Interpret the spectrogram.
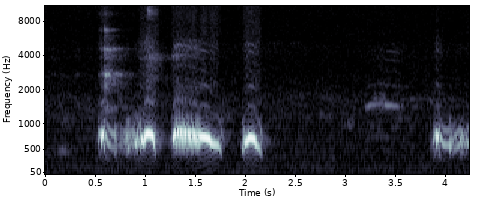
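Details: Spotted dove, a lure bird, cooing and calling at dawn for training pet birds; loud low hollow coos with a wavering quality, three in quick succession, a pause, then another starting.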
